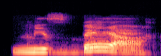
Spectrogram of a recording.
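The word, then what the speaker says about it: מִזְבֵּחַ: E agora eu tenho o patá furtivo e o ret. Então, eu pronuncio e translitero o patá e em seguida o ret. Como é que nós leremos essa palavra? Misbear, misbear, misbear, que significa misbear?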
